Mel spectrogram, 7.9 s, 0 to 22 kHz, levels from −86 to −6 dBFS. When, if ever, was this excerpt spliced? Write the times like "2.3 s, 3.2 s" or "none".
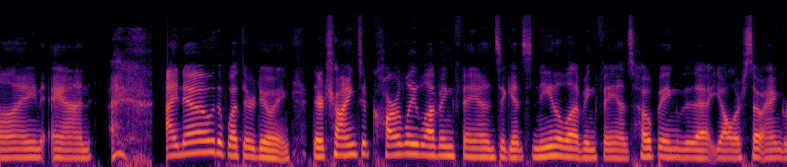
3.7 s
